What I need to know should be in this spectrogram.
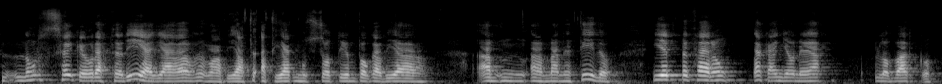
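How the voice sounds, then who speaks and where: An elderly woman giving documentary testimony, telling a long personal story in a steady, measured way. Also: deep voice. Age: 80s or older.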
